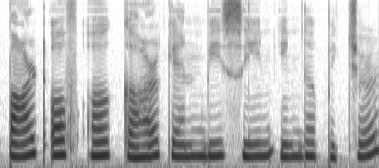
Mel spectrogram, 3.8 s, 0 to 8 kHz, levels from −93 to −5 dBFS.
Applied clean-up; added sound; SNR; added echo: none; none; none; none.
